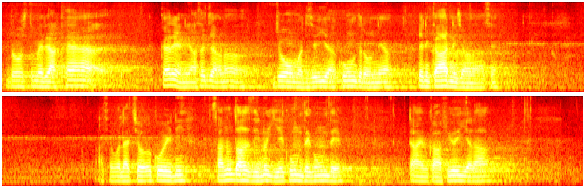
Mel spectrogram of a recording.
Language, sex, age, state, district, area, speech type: Dogri, male, 18-30, Jammu and Kashmir, Kathua, rural, spontaneous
